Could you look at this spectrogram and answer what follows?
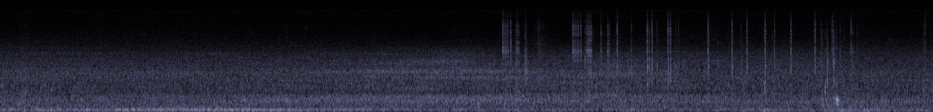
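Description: Ryanair passenger jet in from Funchal rolling along the taxiway at Manchester Airport, a steady distant engine rumble and whine holding throughout, with a burst of faint clicks and rattles partway through.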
